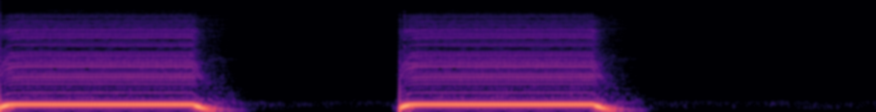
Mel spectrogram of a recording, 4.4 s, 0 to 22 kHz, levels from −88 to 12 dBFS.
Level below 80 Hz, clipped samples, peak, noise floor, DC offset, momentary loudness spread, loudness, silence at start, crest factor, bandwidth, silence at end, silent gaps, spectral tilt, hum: -44 dBFS; under 0.1%; -6 dBFS; -83 dBFS; under 0.1%; 4 LU; -18 LUFS; 0 s; 14 dB; 8.8 kHz; 1.3 s; none; -8.5 dB/octave; none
